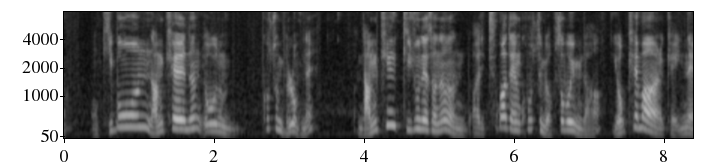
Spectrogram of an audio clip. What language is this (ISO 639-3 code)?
kor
